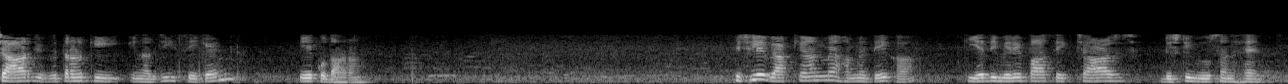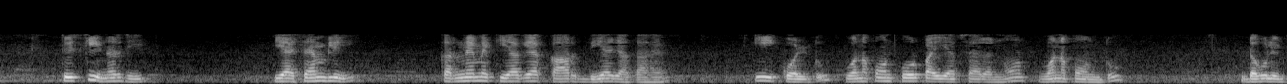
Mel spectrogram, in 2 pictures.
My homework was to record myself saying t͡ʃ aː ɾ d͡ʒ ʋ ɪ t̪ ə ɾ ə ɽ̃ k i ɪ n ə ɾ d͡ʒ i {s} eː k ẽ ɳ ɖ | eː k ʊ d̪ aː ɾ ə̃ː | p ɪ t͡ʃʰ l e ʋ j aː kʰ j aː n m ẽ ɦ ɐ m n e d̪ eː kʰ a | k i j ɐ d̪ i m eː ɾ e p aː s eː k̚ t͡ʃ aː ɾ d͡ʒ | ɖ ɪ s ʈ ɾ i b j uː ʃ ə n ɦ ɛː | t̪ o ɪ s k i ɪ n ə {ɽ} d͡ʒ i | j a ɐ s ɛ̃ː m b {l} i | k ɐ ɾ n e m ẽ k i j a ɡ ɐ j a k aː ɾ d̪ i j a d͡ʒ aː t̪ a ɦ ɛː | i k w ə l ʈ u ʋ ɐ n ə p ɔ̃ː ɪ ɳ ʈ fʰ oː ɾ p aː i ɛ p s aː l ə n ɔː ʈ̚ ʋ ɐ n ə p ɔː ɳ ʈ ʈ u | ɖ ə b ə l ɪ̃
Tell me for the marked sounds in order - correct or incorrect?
correct, incorrect: ɾ, correct

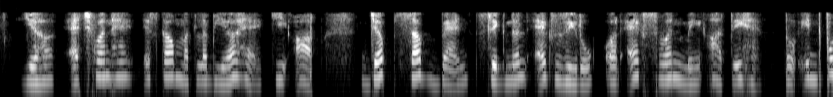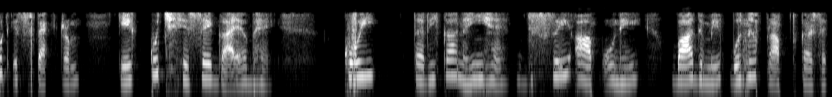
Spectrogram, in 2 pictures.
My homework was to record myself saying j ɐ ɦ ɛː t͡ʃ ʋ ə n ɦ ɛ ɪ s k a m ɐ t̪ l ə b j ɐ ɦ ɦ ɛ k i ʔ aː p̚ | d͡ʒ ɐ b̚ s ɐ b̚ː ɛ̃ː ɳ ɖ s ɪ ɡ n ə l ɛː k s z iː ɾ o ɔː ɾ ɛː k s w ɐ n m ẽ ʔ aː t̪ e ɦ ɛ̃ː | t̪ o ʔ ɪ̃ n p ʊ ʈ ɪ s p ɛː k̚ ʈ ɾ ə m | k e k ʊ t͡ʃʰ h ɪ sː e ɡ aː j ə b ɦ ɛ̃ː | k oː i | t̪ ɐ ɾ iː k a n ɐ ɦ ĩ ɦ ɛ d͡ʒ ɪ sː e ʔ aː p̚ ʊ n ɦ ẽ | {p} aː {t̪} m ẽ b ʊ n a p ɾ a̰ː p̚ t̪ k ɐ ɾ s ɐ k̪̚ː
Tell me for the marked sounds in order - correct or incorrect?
incorrect: b, incorrect: d̪

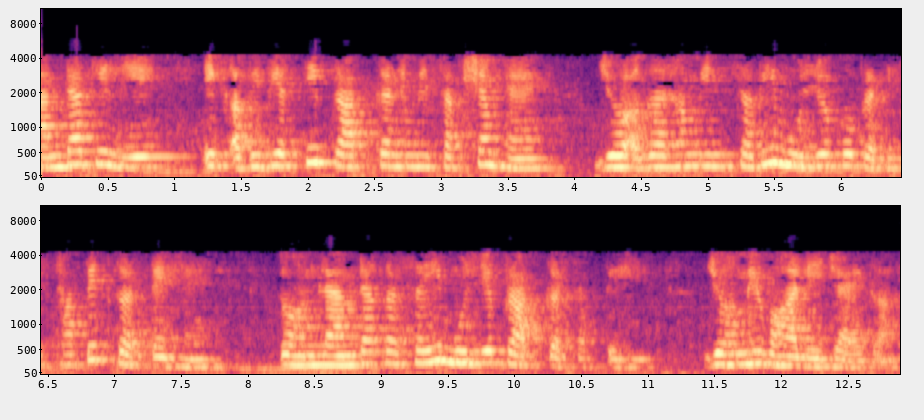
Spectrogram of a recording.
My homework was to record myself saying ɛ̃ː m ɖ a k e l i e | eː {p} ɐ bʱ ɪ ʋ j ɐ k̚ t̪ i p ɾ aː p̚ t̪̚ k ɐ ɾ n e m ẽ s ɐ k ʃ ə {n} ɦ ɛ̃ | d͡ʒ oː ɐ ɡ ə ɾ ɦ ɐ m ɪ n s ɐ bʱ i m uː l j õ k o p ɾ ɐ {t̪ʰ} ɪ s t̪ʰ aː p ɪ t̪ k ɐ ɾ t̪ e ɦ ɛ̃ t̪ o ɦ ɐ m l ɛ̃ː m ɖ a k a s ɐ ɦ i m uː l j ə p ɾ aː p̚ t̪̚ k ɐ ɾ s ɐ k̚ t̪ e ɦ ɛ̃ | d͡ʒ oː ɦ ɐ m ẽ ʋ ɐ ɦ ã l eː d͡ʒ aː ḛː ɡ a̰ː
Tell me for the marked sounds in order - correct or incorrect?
incorrect: k, incorrect: m, incorrect: t̪

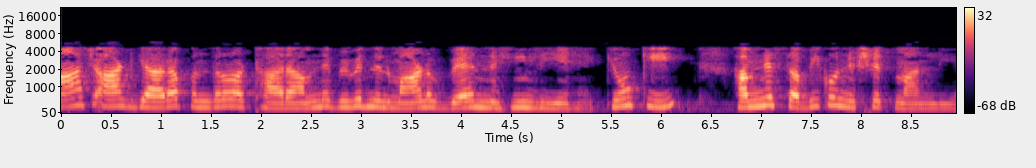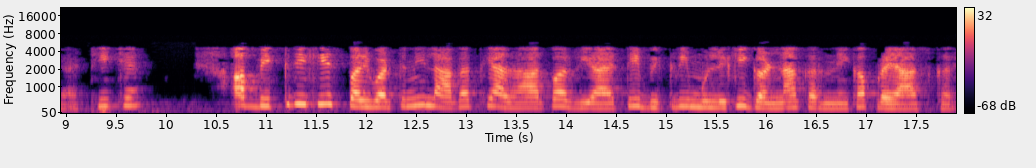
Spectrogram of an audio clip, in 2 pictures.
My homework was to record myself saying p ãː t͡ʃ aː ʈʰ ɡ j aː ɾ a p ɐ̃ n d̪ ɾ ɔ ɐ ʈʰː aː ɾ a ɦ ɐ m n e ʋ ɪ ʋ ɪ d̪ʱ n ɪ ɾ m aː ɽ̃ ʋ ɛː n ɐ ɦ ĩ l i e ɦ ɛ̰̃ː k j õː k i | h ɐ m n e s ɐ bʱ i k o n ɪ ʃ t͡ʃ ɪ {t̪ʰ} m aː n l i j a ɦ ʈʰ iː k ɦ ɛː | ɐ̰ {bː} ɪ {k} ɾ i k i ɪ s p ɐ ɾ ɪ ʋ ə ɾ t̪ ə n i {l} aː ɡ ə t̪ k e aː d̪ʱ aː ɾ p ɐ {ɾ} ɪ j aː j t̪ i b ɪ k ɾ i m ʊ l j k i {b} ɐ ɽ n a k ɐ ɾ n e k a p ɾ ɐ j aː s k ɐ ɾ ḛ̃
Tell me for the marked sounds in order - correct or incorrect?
incorrect: t̪, correct, correct, correct, incorrect: ɾː, incorrect: ɡ

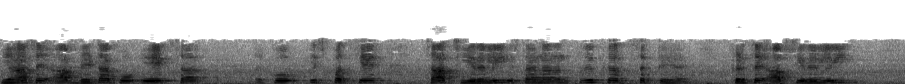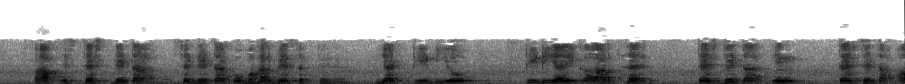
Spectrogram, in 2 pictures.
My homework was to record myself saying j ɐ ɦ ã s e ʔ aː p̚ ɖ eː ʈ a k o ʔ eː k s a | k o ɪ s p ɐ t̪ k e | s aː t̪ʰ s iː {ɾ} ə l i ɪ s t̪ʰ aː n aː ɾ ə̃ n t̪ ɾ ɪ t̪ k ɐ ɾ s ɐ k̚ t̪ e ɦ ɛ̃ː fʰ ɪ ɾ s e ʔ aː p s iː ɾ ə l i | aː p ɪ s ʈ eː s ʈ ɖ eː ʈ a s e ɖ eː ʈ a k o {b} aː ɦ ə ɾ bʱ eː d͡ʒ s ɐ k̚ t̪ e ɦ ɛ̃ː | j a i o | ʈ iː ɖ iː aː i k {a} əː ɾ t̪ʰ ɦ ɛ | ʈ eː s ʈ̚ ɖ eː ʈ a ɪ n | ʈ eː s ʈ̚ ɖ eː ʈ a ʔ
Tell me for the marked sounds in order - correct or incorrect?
correct, correct, correct

